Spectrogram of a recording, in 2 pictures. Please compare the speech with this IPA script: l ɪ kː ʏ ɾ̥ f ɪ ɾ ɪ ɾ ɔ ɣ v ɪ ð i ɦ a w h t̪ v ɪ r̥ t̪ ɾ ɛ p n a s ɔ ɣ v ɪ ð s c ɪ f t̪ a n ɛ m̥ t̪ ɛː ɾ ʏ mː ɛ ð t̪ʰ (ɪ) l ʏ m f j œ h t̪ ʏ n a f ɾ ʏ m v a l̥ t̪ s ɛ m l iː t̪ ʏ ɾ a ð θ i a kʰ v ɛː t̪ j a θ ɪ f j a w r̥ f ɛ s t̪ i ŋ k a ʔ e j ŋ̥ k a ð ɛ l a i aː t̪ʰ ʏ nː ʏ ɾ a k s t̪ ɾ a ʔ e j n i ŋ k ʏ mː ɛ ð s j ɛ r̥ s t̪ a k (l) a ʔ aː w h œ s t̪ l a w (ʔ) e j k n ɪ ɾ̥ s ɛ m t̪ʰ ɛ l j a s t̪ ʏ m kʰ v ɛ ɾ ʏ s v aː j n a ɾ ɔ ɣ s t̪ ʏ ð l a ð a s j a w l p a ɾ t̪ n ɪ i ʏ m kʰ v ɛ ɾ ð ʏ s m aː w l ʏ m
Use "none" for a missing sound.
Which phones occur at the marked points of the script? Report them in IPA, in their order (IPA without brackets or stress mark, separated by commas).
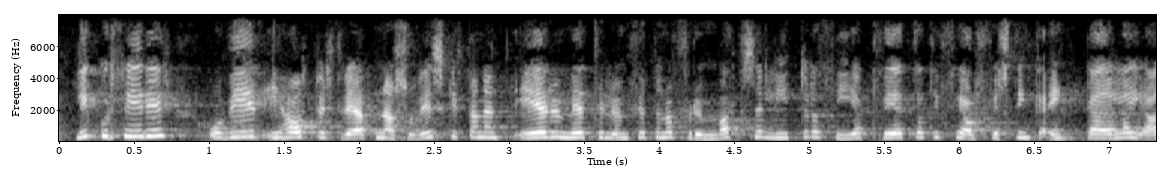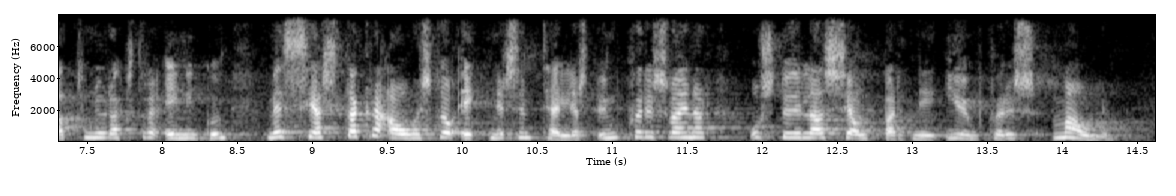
ɪ, ɾ, ʔ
